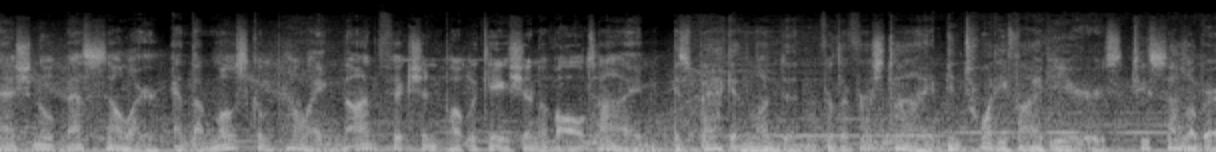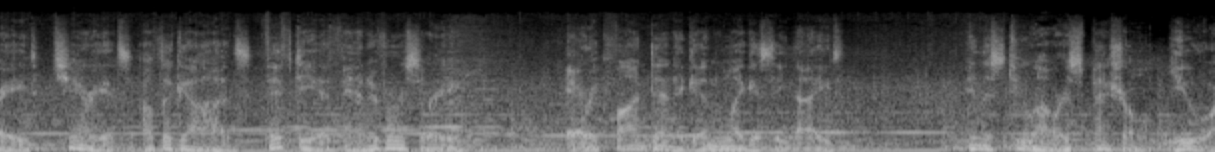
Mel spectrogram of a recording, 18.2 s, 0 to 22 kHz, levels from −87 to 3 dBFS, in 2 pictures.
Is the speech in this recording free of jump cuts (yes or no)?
yes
